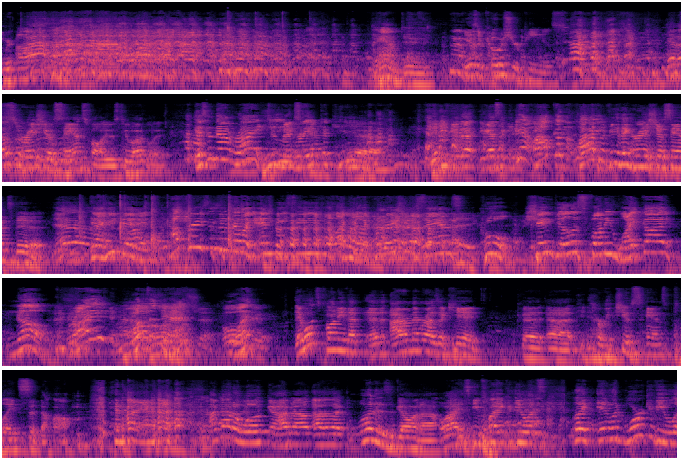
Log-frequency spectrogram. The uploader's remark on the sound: Live in Chicago. A LIVE episode of The Loud Boys Podcast from The Lincoln Lodge in Chicago!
